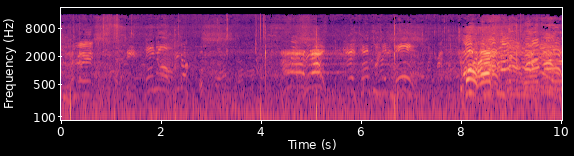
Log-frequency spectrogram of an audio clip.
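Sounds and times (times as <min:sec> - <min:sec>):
distant shouts and calls: 0:04.2 - 0:10.0.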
